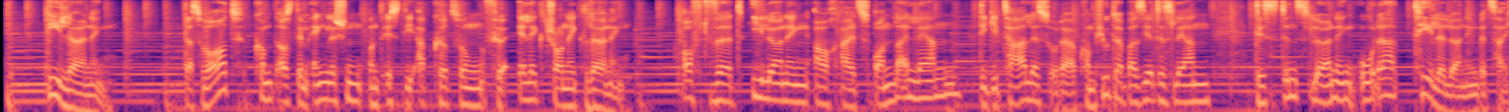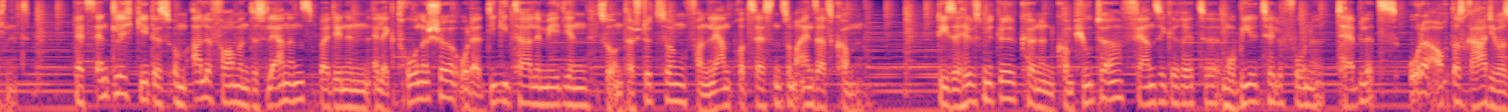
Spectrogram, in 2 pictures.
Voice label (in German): Doku eLearning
